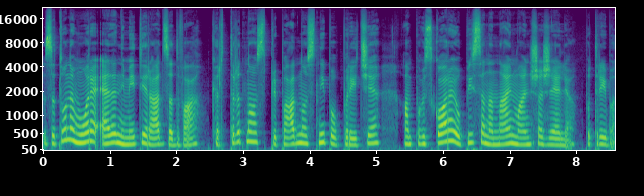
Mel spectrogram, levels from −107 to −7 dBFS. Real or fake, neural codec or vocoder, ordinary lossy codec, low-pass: real; none; none; none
